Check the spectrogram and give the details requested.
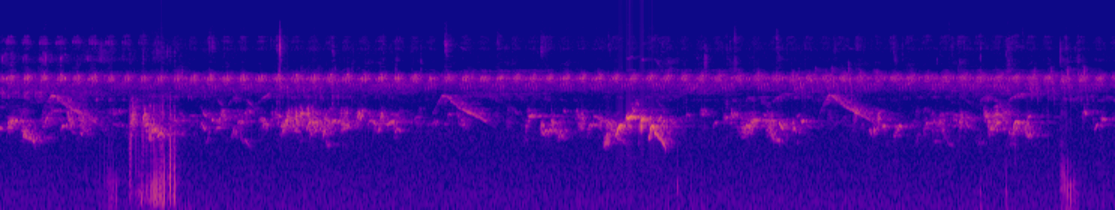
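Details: Birds chirping around a village in Uttarakhand, giving scattered short twittering chirps and quick descending slurred notes over a steady high-pitched insect drone that runs throughout.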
